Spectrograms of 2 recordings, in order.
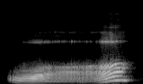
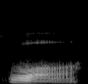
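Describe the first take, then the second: First: The pitch dips low and then rises again. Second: The pitch only falls low and stays there. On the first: The speaker calls it wrong. "you don't do this part" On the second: The speaker calls it right. "You just do 我"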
